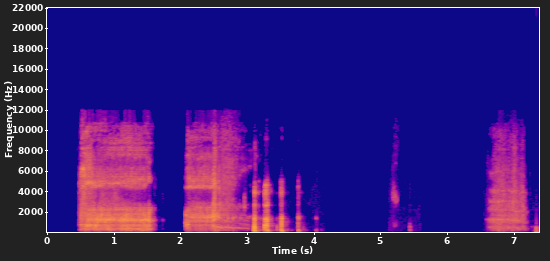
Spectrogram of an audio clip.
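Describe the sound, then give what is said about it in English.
A person imitates nose blowing with their voice: two long, loud, breathy blasts, then a rapid run of wet, sputtering snorts, a pause, and one more quieter blowing puff. “I'm gonna make the nose blowing sound in sympathy.”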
